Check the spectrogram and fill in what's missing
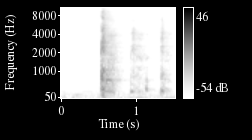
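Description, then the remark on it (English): A harsh cough from a person who is sick, followed by two shorter, slightly weaker coughs in quick succession, with no talking. “Excuse my coughing.”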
